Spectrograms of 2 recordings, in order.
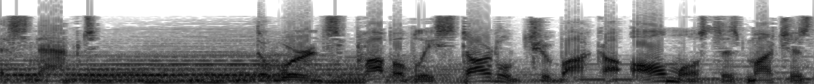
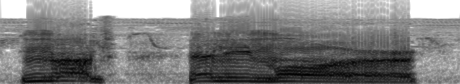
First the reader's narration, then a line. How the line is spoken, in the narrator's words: a Wookiee voice rumbled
